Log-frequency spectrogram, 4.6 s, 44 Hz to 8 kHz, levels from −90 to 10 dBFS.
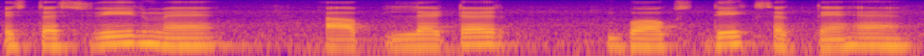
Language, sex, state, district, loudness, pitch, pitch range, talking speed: Hindi, male, Arunachal Pradesh, Lower Dibang Valley, -16 LUFS, 120 Hz, 110-130 Hz, 115 wpm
